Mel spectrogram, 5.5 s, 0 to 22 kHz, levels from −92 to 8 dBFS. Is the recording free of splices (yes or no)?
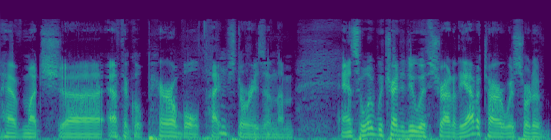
yes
